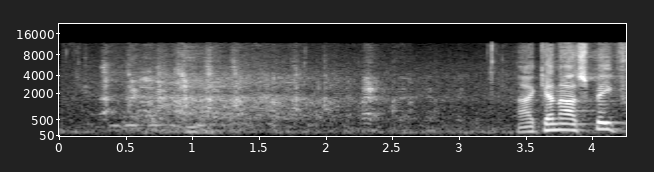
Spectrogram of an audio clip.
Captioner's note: audience laughing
